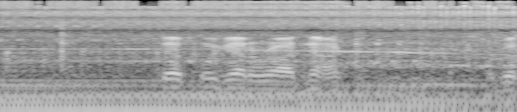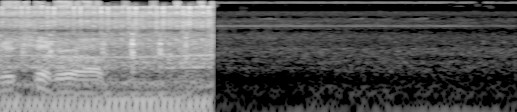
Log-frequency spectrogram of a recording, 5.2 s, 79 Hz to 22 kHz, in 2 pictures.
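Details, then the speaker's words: 2007 Subaru Impreza WRX, hard to start, intake cam position sensor circuit code: slight steady knock over rough idle, heavier on acceleration, before engine teardown. "so this is what she sounds like i got her to run but there's a slight knock and it gets heavier once you accelerate but you can hear it"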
